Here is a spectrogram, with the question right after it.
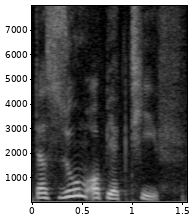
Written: zoomlens

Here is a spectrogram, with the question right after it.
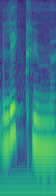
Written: foam

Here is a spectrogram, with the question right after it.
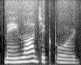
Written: main logic board

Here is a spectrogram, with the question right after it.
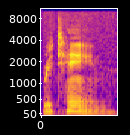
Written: RETAIN

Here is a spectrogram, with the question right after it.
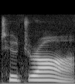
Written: draw

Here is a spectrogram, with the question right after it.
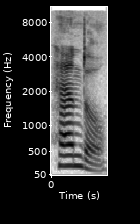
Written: hand tool

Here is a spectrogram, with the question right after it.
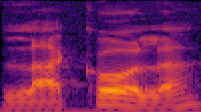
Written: tail

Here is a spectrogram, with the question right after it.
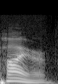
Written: pyre

